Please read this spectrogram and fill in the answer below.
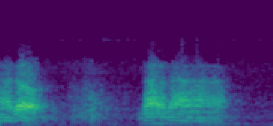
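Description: Speech only: a man talking in two short phrases, muffled, as in a narrow-band recording.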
